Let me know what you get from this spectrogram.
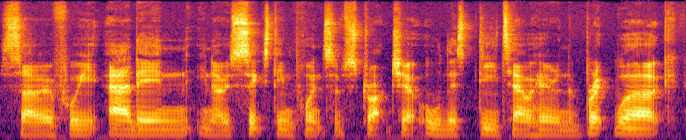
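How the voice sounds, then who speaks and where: Slightly hoarse man teaching software live. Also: low voice, normal speed. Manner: relaxed, explanatory, thinking aloud while working. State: slightly hoarse, clearing throat. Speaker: software trainer hosting a livestream. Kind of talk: live software tutorial with viewer Q&A.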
